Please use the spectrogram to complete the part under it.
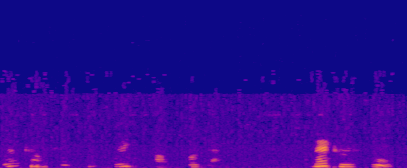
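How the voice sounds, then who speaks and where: A woman's voice: sits high, slow, no room sound, phone-quality sound. A woman's synthetic voice giving short device prompts as an intercom assistant.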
